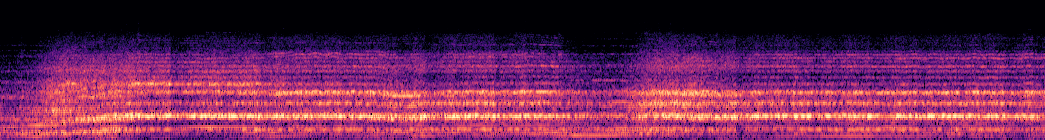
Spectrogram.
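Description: A huge crowd of Liverpool football fans at a home game at Anfield singing their anthem together in a sustained, swelling chant, loud and continuous, briefly dipping around the middle before the voices surge back in.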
